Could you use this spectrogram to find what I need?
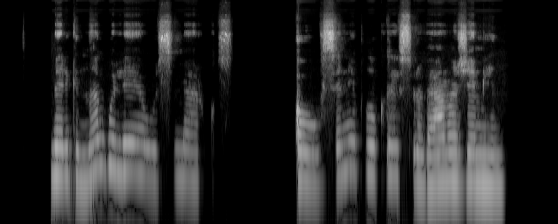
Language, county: Lithuanian, Klaipėda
